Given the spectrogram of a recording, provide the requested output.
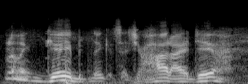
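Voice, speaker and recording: An actor playing a weary, hard-boiled American adventurer in a 1950s radio drama, telling the story in terse, wry phrases. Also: male voice, on the high side, expressive, brisk, vocal fry, fairly bright tone, slight background noise. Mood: wary, resisting. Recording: muffled vintage radio recording with music.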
